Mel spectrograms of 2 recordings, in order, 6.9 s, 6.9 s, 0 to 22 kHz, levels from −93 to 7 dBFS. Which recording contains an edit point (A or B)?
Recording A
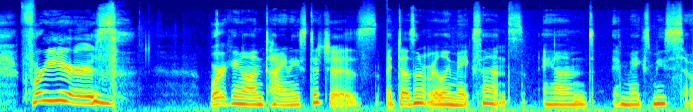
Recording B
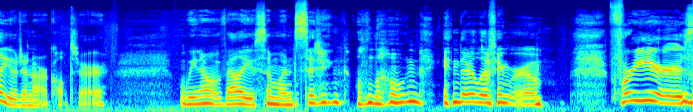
B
